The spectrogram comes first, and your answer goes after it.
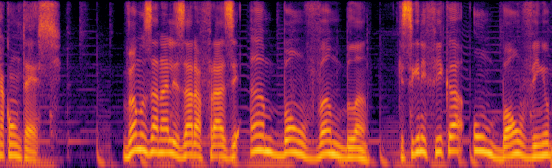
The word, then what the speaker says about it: un bon vin blanc: Vamos analisar a frase un bon vin blanc, que significa um bom vinho branco. Olha só, un, bon e vin são todas vogais nasais.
